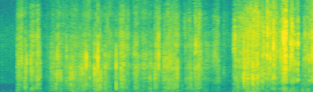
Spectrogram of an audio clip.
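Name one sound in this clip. A plastic buckle clicks.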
